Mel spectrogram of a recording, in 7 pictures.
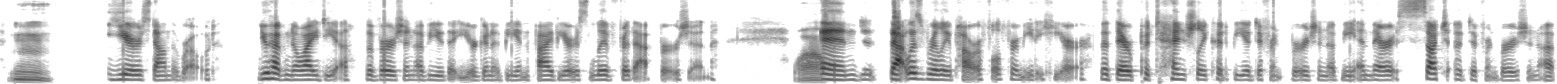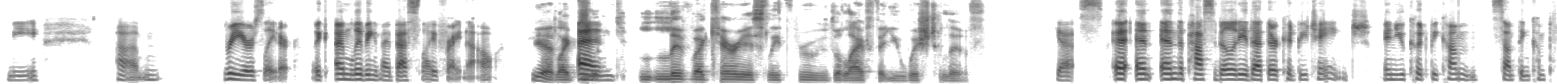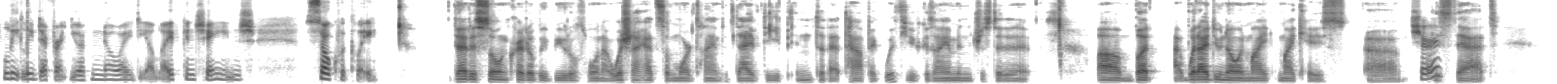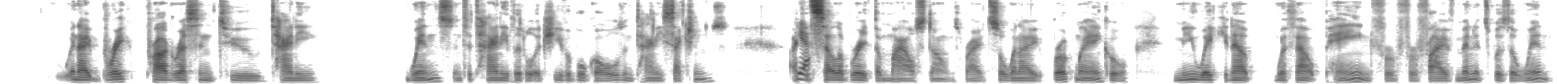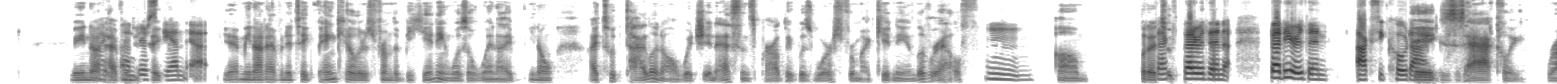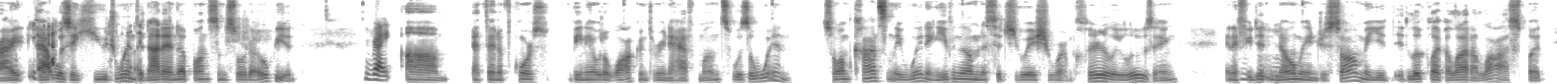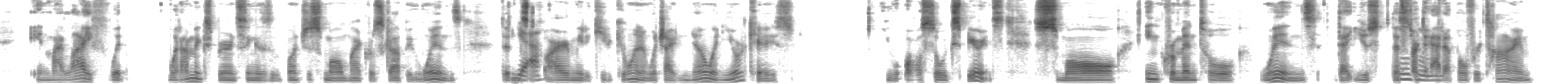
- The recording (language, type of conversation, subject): English, unstructured, How can I stay hopeful after illness or injury?
- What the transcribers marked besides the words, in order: lip smack; laughing while speaking: "Yeah"; tapping; lip smack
